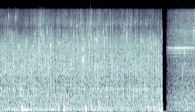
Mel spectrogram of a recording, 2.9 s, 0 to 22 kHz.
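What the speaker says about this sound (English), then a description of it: "So this bhajia, I'm going to be frying them for 4 to 5 minutes on medium to high flame or until golden brown." Bhajia fritters, battered Kenyan maru bhajia, frying in hot oil over a medium-high flame, a dense steady sizzle and crackle that drops out sharply for an instant near the end before resuming.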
